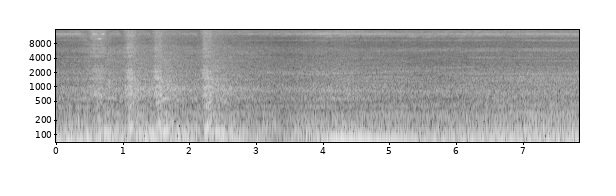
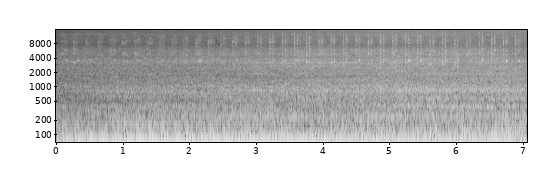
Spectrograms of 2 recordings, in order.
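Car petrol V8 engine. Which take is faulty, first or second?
second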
